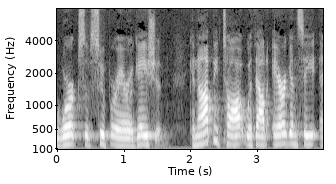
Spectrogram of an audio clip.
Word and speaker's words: supererogation: Free cup of coffee to anyone who can pronounce this word. Supererogation. Well, there you go. Super. So let's try it. Super. It's like erogation.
